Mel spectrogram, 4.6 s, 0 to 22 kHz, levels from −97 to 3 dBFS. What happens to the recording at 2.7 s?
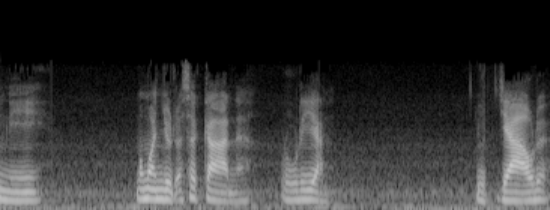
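At 2.65 s, unconcealed Bluetooth headset packet loss leaves a 7.5 ms hole in the speech, consistent with a single dropped packet that was replaced by silence.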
